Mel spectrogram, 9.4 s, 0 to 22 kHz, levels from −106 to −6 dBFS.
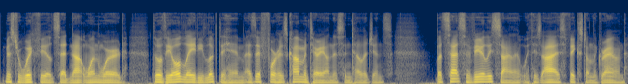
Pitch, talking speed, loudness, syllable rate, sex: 100 Hz, 205 wpm, -21 LUFS, 5.8 syllables/s, male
